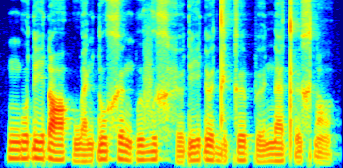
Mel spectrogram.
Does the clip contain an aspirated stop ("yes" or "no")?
no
